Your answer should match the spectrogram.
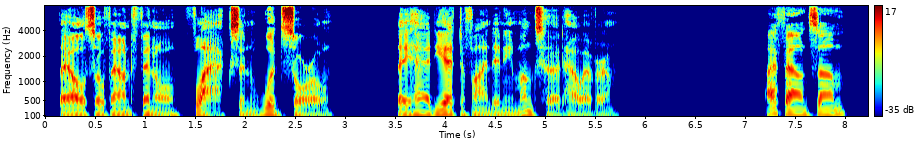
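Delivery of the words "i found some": pleased, proud calling out, pitched up. Gathering plants, [name] calls out to Serena, calling out proudly. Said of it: "He sounded quite proud of himself".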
